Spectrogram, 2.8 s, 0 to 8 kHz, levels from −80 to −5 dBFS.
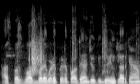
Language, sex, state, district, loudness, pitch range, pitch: Hindi, male, Jharkhand, Garhwa, -16 LUFS, 140-155 Hz, 145 Hz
